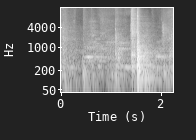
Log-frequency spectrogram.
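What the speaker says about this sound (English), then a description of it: "I'm going to go in the back of the house here through this door." A door at the back of a house opened and shut, a few close thumps and a sharp knock-like bang, with some rustling and a voice in the background.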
